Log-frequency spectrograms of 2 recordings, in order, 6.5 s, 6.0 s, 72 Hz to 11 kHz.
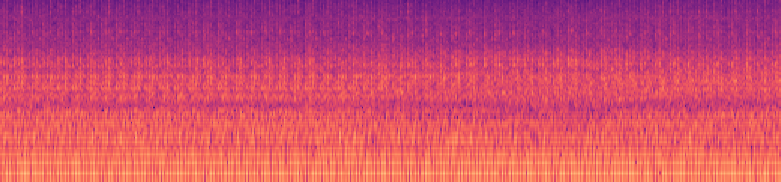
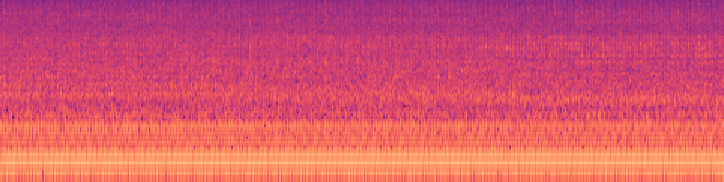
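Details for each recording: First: Caterpillar D2 #5J1113 diesel after replacing the leaking number 4 injector with another: steady, even idle with a regular low chug and no stray pops; intermittent pop gone, running cleanly. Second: Caterpillar D2 #5J1113 diesel, engine not fully broken in, idling with a return-port injector test: steady low idle with an uneven knock near two per second and an intermittent pop; number 4 injector overflows with fuel, internal leakage.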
